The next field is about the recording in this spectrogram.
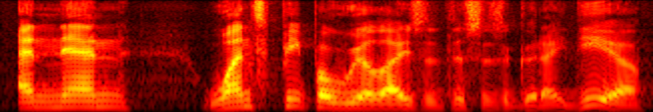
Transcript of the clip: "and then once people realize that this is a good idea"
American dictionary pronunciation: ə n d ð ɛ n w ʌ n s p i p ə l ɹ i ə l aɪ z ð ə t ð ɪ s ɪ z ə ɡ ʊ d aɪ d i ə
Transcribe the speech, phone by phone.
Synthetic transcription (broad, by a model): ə n ð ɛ n w ʌ n s p i p l ɹ i ə l aɪ z ð ə t ð ɪ s ɪ z ə ɡ ʊ d aɪ d i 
